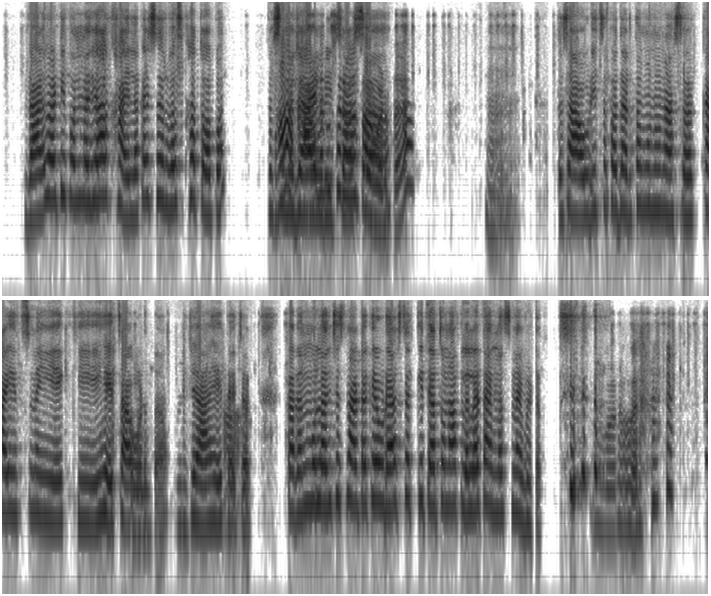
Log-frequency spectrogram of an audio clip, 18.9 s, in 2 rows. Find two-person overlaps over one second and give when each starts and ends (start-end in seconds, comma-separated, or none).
3.6-5.2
